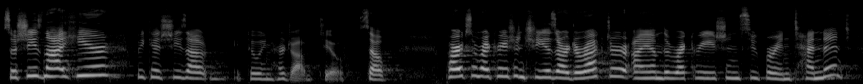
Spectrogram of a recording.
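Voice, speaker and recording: Middle-aged city recreation chief, a woman from Arizona with a very high, bright voice, passionate and jokey, in a big reverberant hall. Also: normal speed. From Arizona, USA. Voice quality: very high-pitched voice. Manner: energetic, passionate and joking. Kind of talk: civic presentation to a class.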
